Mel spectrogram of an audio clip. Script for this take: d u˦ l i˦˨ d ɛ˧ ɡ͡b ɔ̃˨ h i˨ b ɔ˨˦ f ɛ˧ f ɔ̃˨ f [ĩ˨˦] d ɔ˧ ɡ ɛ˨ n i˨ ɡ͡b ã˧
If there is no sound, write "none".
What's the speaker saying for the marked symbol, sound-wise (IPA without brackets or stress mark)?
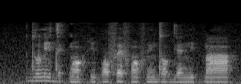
ĩ˨˦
